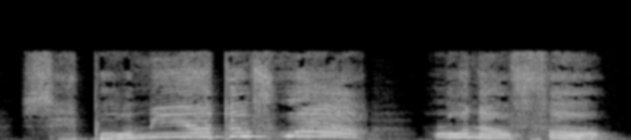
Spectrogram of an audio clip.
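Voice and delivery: the wolf squeaks like grandmother; wolf in bed faking the old woman; small voice. Acted. Wolf as granny.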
